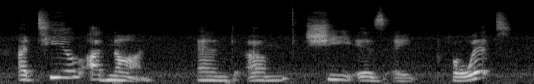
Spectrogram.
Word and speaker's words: Etel Adnan: so her name is i'm going to look now so i say it right atil adnan and she is a poet she's a painter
